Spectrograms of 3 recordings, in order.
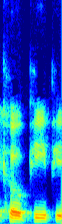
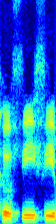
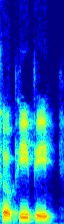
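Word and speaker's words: Koh Phi Phi: go to places that like a path like kopipi or kofifi if you they actually say kopipi instead of kofifi but it's have you ever watch the movie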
